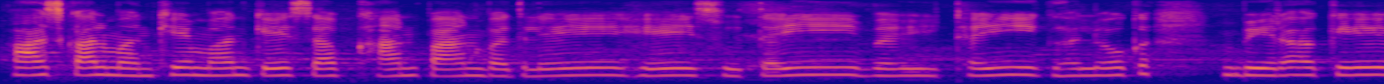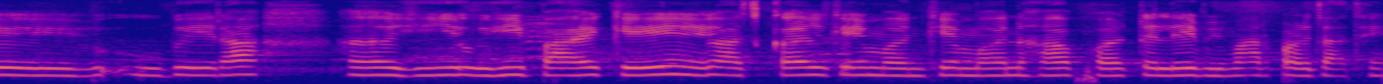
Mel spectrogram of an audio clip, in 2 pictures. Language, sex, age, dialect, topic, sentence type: Chhattisgarhi, female, 18-24, Western/Budati/Khatahi, banking, statement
